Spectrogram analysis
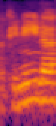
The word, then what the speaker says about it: Pineda: that they got for penina i think that makes their rotation that's how they say his name penina which is funny the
